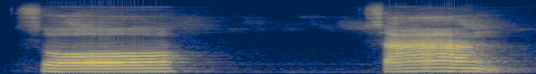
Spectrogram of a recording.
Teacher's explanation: 舌尖齒齦擦音，發音時用舌尖底下齒背，舌尖靠近齒齦形成阻礙，令氣流從舌尖同齒齦之間摩擦成音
